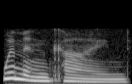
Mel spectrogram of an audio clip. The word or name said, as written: womenkind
